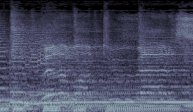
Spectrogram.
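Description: Country-style guitar music: guitars playing an instrumental passage over a steady bass, with no lyrics sung.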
